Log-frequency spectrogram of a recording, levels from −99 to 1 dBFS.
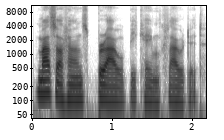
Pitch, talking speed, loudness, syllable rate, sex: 105 Hz, 110 wpm, -21 LUFS, 4.4 syllables/s, male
